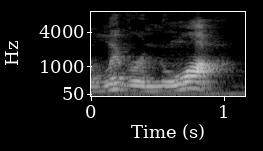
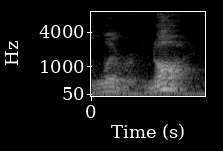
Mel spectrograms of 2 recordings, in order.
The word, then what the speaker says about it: Livernois: want directions to Bakers do not ask for liver Noir that's the way it's spelled it's pronounced liver not all right Bankers Keyboard Lounge started off in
